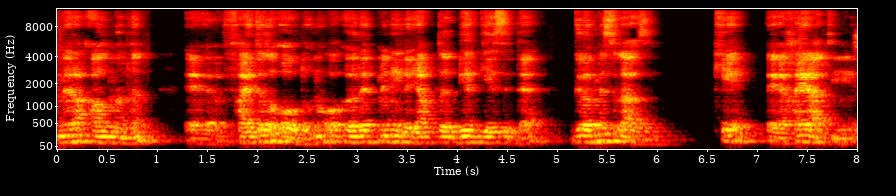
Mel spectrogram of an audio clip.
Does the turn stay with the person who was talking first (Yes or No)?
Yes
